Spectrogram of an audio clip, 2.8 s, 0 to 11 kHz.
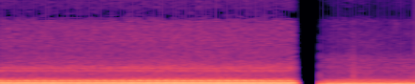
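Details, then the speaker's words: Firebird 6.6 litre V8 with dead battery, started in park on a jump pack at 75% charge: deep, steady rumble at even speed with no knocks or misses; starts and runs cleanly. "Right, come on, Firebird. Oh, there you have it. There's no doubt that started."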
